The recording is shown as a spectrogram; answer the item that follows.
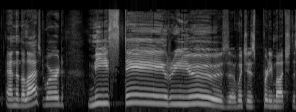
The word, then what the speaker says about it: mystérieuse: The M-Y becomes, substitute an I sound for the Y. And you get E. Accent aigu, the acute accent on the E. Mystérieux. There's that E-U again by itself. That EU spelling, and then voiced Z because it's between two vowels, intervocalic.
